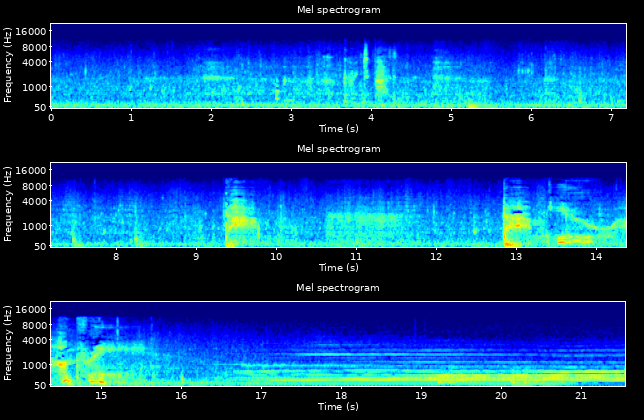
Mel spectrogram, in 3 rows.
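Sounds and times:
sharper knocks and splashes: 0.0s - 14.2s
boat moving through water with broadband wash: 0.0s - 21.5s
speech: 13.5s - 15.3s.

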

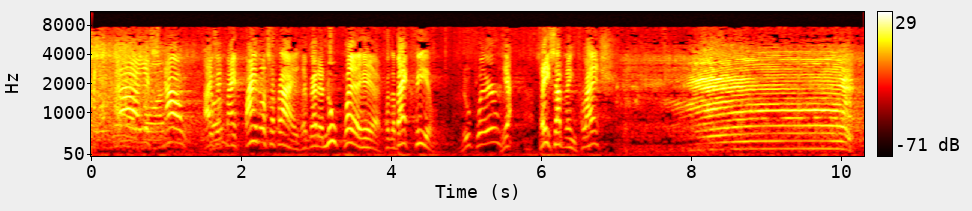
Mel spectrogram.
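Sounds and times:
speech: 0.8s - 7.2s
cow mooing: 7.1s - 10.3s.

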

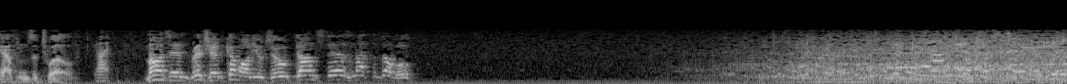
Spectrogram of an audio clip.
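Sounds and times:
speech: 0.0s - 4.2s
dense crowd chatter: 6.6s - 10.6s.

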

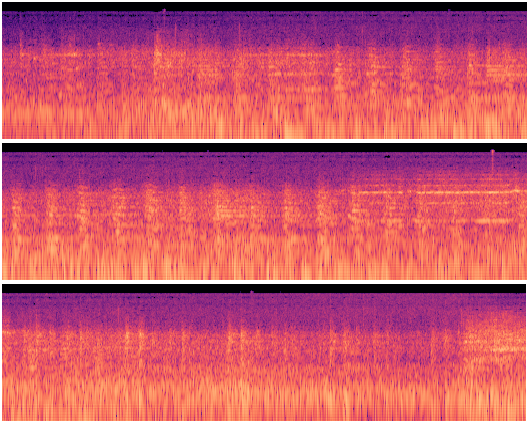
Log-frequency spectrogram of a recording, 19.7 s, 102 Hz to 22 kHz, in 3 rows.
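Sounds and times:
faint high metallic squeals: 0.0s - 2.2s, 10.6s - 13.7s
rhythmic clickety-clack of train wheels: 0.0s - 19.6s
train rumbling on rails: 0.0s - 19.6s.

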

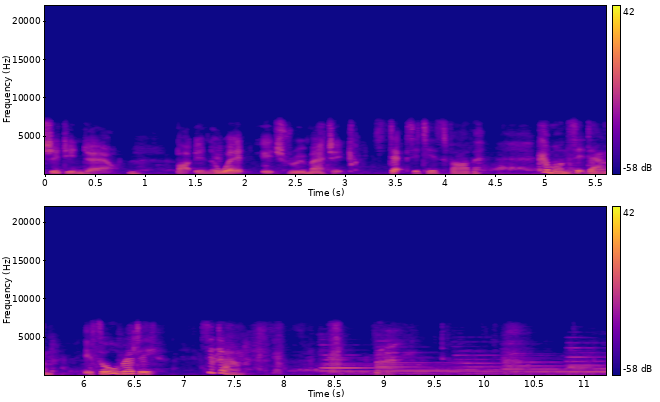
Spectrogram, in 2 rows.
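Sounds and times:
speech: 0.0s - 8.0s
church bells pealing: 8.3s - 11.2s.

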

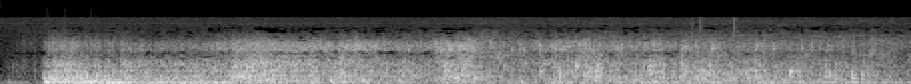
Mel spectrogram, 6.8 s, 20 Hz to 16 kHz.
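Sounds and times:
blasting charge explosion: 0.3s - 6.8s.

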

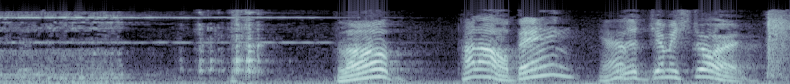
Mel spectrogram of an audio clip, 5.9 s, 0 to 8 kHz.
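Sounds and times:
telephone bell ringing with a metallic trill: 0.0s - 2.6s
speech: 2.5s - 5.7s.

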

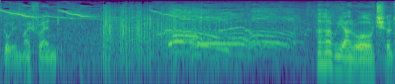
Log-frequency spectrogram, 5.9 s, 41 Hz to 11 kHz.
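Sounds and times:
speech: 0.0s - 1.2s, 4.7s - 5.9s
outdoor fireworks crackling pops: 0.0s - 2.8s
whistling firework rockets sweeping in pitch: 0.0s - 4.1s
faint crowd noise: 2.3s - 5.9s.

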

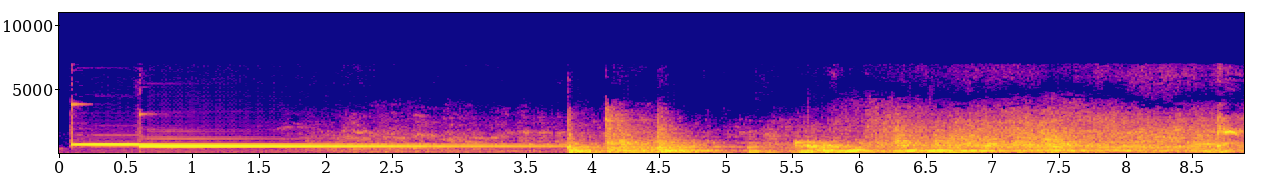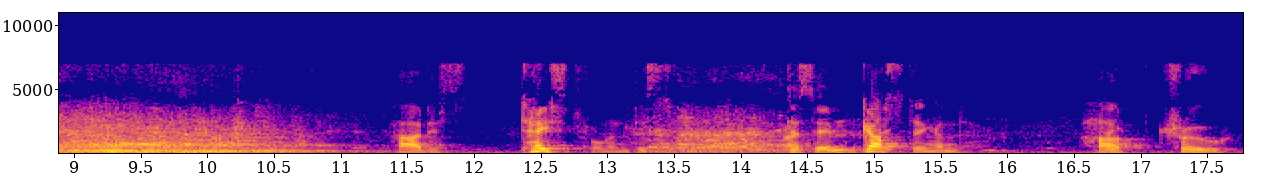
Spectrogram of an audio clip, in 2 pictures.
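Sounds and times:
doorbell chime sound effect: 0.0s - 3.8s
laughter: 2.0s - 11.4s, 13.2s - 15.2s
loud busy clattering and rumbling noise: 3.5s - 11.4s
thud: 3.8s - 10.9s
speech: 11.6s - 13.4s, 14.4s - 15.8s, 16.7s - 17.7s.

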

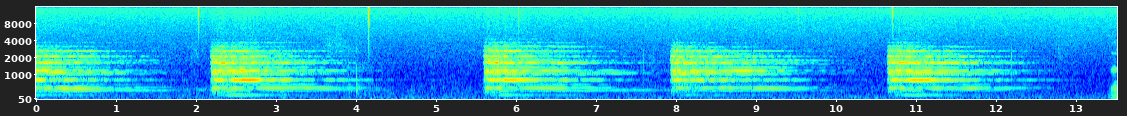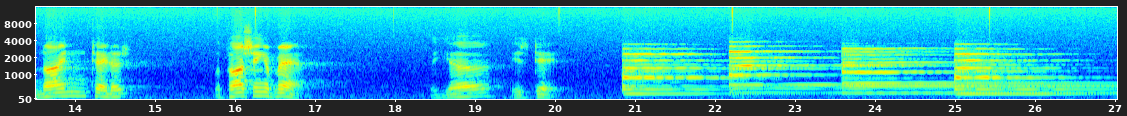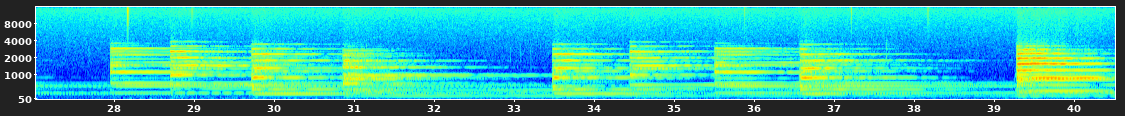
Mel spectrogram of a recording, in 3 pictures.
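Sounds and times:
church bells pealing: 0.0s - 4.2s, 5.6s - 12.8s, 20.8s - 40.5s
speech: 13.6s - 14.8s, 15.8s - 16.9s, 18.6s - 20.1s.

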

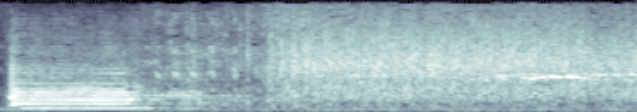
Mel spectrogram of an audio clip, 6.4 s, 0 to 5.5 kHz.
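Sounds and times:
man imitating a foghorn with a deep droning blast: 0.0s - 1.6s
laughter: 1.4s - 3.6s
sustained applause from a studio audience: 2.1s - 6.3s.

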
